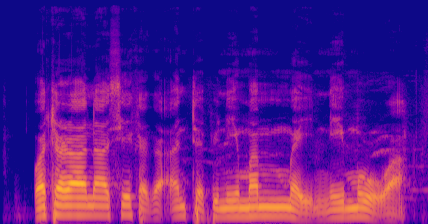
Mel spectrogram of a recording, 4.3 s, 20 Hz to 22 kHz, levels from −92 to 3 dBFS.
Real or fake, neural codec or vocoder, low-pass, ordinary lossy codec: real; none; 19.8 kHz; none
